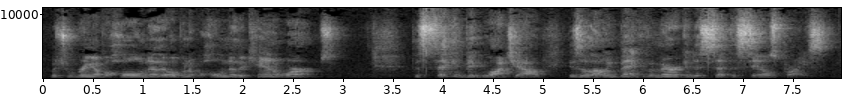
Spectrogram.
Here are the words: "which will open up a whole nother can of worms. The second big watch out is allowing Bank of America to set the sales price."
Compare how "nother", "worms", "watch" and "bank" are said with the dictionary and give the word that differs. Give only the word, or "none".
none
